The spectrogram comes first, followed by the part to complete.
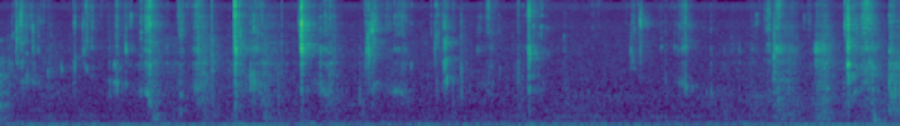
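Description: Close-miked chewing of a mini rice cake snack: faint, irregular crunchy clicks with the mouth closed.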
